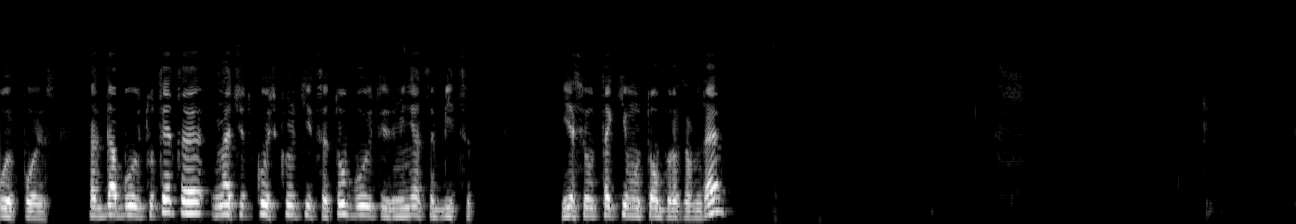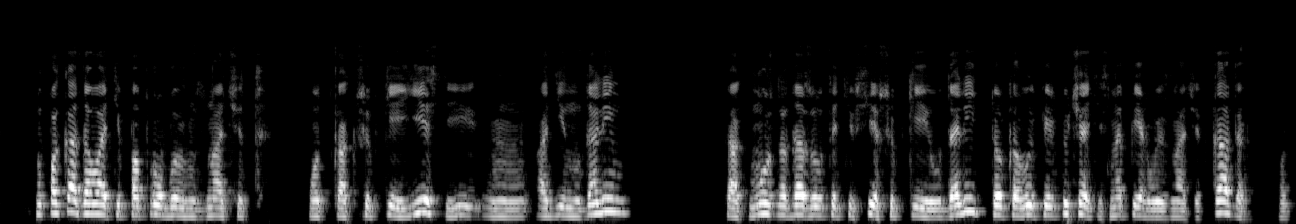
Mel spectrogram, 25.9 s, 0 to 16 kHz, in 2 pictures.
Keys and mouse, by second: 1.0 click, 3.8 click, 5.9 click, 6.8-7.9 drag, 8.4-13.4 drag, 18.4-18.9 drag, 20.9-21.4 drag, 24.8 click.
